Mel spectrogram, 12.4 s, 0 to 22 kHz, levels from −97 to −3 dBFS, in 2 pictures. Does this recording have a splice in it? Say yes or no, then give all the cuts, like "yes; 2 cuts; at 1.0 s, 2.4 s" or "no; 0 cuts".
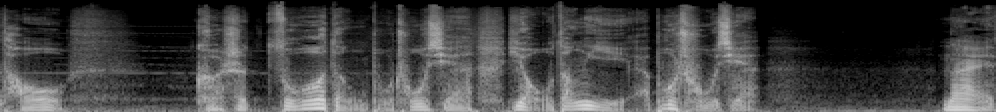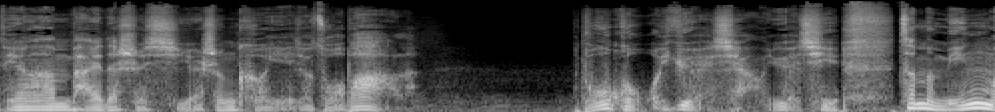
no; 0 cuts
